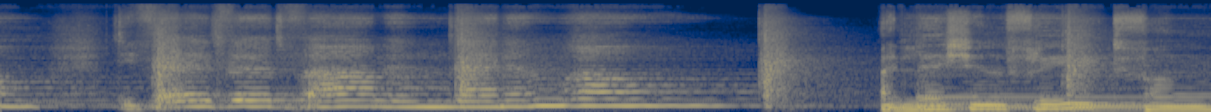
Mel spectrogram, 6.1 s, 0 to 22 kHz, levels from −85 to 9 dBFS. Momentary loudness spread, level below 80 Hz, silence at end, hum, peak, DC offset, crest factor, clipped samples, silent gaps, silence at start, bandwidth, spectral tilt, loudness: 12 LU; -56 dBFS; 0 s; none; -2 dBFS; under 0.1%; 18 dB; under 0.1%; none; 0 s; 18 kHz; -4.5 dB/octave; -20 LUFS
